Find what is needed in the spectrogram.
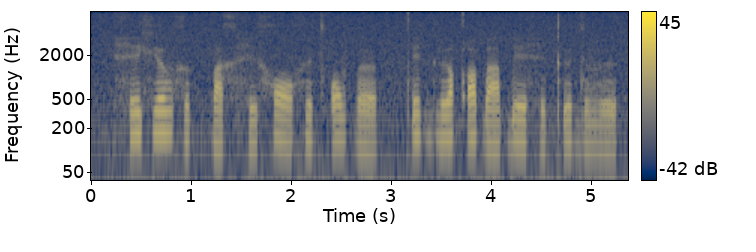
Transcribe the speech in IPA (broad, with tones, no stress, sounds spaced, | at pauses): h e˦ xʲ œ˦ v x ə˨ k p a˨ x h ɪ˨ x ɔ˦˨ x ʏ˦ t͡sʼ ɔ˦ v p œ˨ | tʼ e˦ ɡʱ ø˦ ʊ̯ qʼ œ˦ ɓ a˨ ɓ e˦˨ h ɪ˨ kʼ ʏ˦ d ʏ˨ v ø˨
